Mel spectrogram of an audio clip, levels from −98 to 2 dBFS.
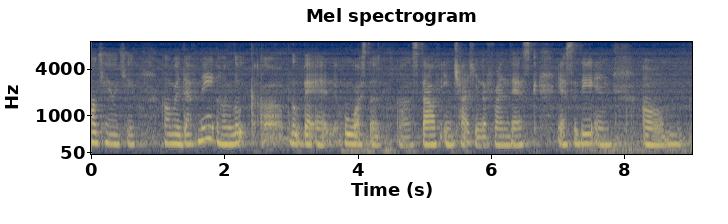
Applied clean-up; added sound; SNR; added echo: none; none; none; reverberation time 0.4 s.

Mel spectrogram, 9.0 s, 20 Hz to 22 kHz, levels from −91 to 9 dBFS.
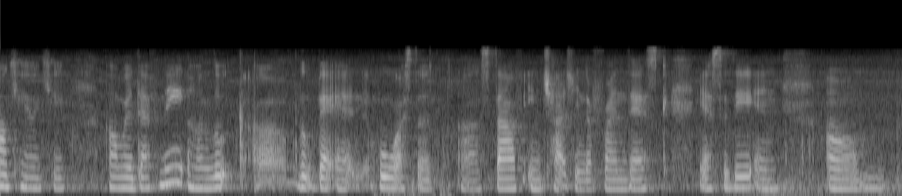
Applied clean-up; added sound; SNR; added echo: none; none; none; none.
